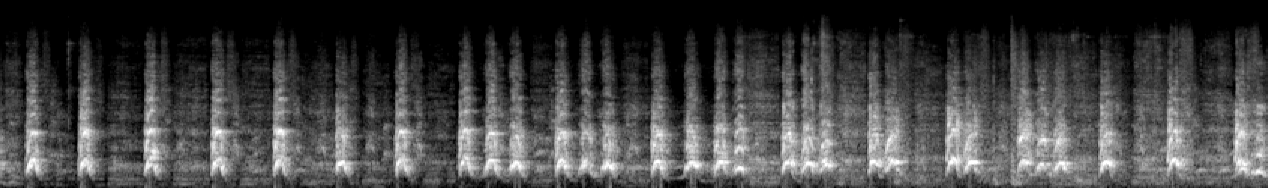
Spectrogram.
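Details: Female Turkmen Alabai, a Central Asian Shepherd Dog, guarding her territory during an instinct test. She gives loud, harsh barks, often in quick doubles and triples, in a long irregular volley of about one per second.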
